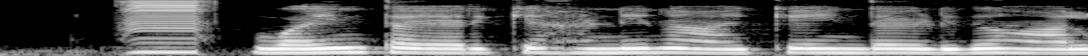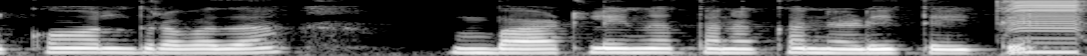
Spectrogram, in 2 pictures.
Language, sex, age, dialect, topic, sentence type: Kannada, female, 25-30, Central, agriculture, statement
